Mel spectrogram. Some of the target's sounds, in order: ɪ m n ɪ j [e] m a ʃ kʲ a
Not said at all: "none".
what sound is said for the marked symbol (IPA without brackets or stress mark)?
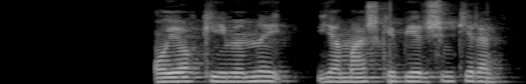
a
